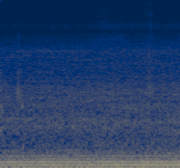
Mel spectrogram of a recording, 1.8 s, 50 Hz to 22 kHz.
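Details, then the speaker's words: 2014 Chevy Cruze cabin blower on full blast after a cabin air filter change: a steady low droning rumble with a fixed low tone and faint rough flutter; leaves were later found. "That sounds a little weird. Is that just me?"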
